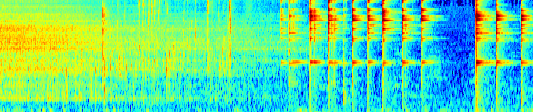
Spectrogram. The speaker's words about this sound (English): All right, let's take a little tea break. I'm going to get the kettle on, and you can meet me right back here to go over the highlights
